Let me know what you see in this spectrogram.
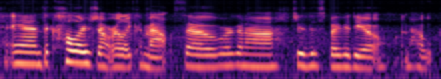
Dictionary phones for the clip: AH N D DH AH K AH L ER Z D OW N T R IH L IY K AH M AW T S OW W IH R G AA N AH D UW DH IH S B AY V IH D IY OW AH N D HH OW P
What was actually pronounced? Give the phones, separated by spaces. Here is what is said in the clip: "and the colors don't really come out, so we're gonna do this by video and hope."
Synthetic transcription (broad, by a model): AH N DH AH K AH L ER Z D OW N T R IH L IY K AH M AW T S OW W IH R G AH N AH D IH DH IH S B AY V IH D IY OW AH N HH OW P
